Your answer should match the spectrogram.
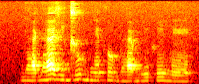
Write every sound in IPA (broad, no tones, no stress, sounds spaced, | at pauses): ɡʱ æ ɡʱ æ ʒ i d͡ʒ u bʱ ẽ θ u bʱ æ bʱ ĩ f ĩ ɦ ẽ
